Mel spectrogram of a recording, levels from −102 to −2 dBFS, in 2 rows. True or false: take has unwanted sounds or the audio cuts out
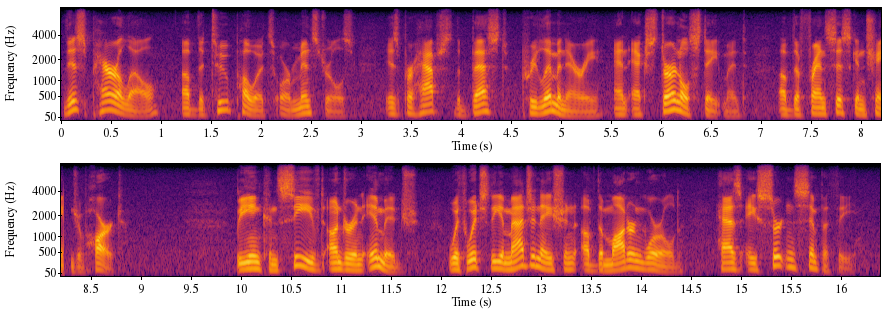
true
